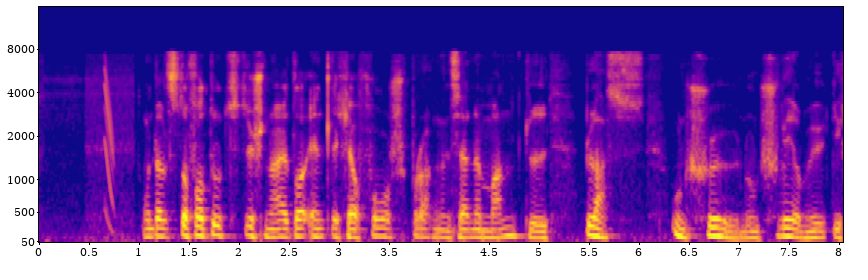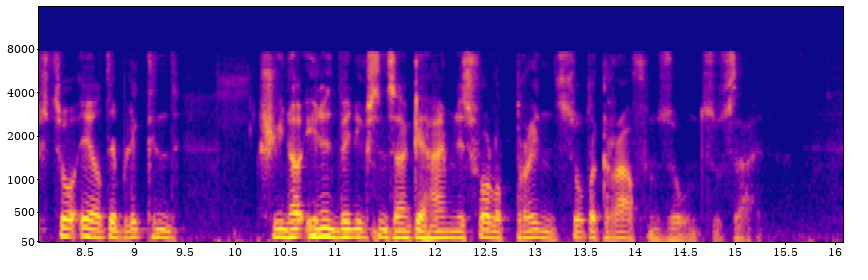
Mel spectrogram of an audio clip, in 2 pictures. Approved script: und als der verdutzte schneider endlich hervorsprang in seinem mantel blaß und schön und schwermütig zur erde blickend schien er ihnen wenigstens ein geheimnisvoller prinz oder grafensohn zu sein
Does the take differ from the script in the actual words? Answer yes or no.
no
